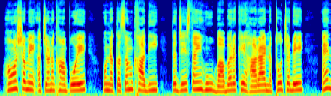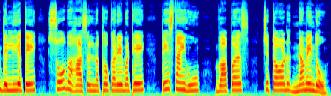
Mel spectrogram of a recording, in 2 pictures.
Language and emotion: Sindhi, neutral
